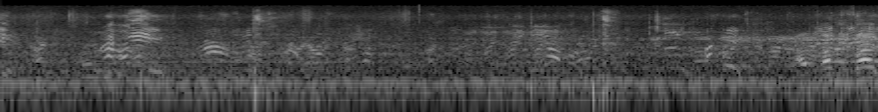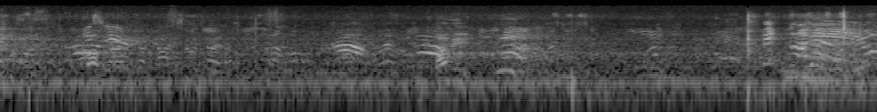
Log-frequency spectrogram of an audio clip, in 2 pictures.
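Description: Young players shout to each other across an open pitch.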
